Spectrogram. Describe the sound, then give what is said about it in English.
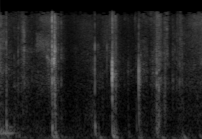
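A deck of tarot cards being shuffled, faint crisp riffling and papery slaps in several quick irregular bursts, with no voices. “I am currently shuffling the cards.”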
